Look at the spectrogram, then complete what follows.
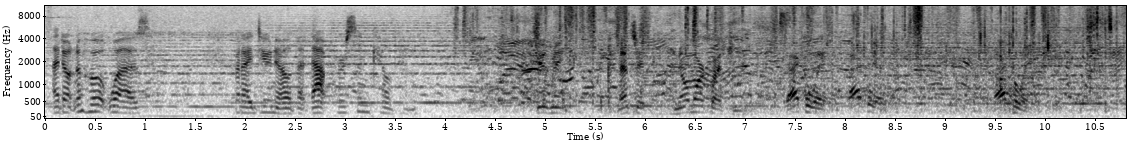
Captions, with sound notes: I don't know who it was, but I do know that that person killed him. (tense music) (chattering) - That's it. No more questions. Back away, back away. Back away.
